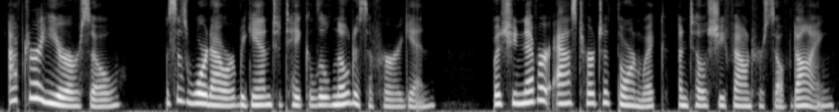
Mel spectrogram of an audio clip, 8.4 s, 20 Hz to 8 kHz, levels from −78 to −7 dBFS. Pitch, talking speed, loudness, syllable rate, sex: 225 Hz, 200 wpm, -18 LUFS, 5.8 syllables/s, female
